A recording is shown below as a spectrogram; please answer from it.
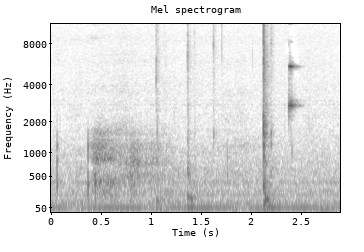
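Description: Sparse keystrokes on a computer keyboard while a command is typed, a handful of quiet, separate clicks in a still room, no speech.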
